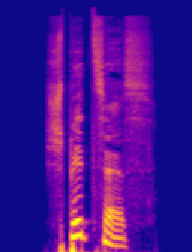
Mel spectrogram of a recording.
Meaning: strong/mixed nominative/accusative neuter singular of spitz
- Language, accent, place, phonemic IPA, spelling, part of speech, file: German, Germany, Berlin, /ˈʃpɪtsəs/, spitzes, adjective, De-spitzes.ogg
